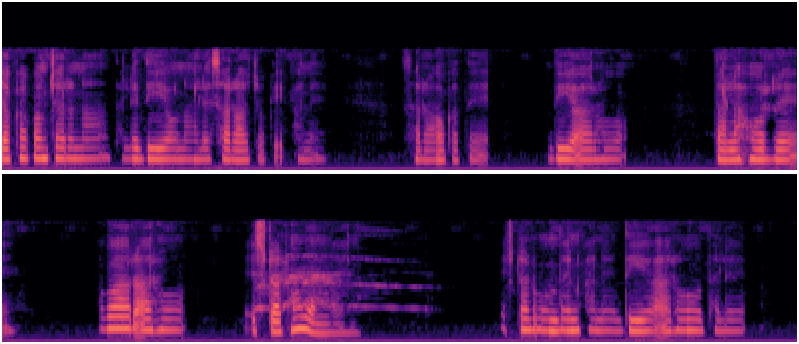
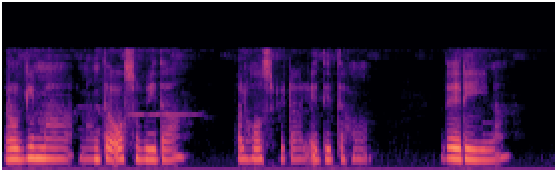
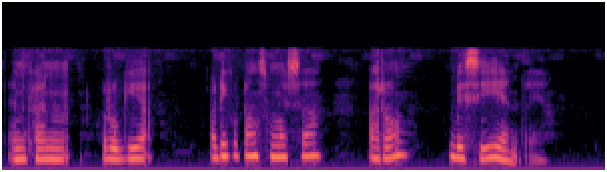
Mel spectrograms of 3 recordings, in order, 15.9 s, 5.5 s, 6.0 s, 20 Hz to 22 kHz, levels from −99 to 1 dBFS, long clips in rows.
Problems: none marked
